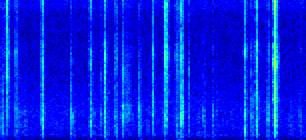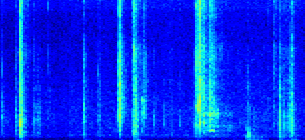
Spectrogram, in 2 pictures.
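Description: Dell Inspiron laptop keyboard being pried out of its plastic frame with a pry tool: a run of irregular plastic clicks and snaps as the tool works along the edge, the keys are pressed and the retaining clips let go, with the strongest snaps about three and five seconds in.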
